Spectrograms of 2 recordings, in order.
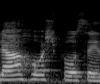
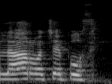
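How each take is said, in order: First: Roche has a throaty r and a final sh. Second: Roche has an English r and a ch sound. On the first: This is how the makers say it. "അവർ പ്രൊനൗൺസ് ചെയ്യുന്നതെന്ന് തോന്നുന്നു" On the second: This is how people here say it. "നമ്മളിതിന് പ്രൊനൗൺസ് ചെയ്യുന്ന"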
